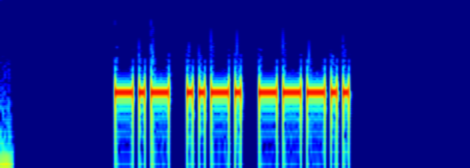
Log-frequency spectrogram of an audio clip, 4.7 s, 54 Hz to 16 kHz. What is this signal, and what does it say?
Morse code, heard as a keyed tone, about 20 wpm, 700 Hz. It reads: KF8
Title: USA Call Sign Prefixes - Repeated 2x - 20wpm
